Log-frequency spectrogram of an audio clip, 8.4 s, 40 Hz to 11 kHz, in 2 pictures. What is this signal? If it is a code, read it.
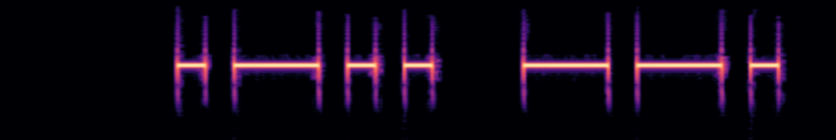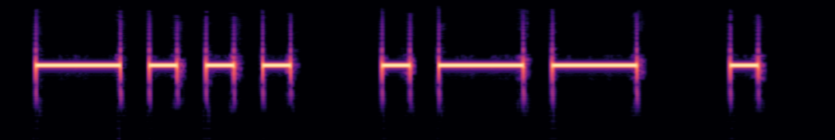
Morse code, heard as a keyed tone, about 8 wpm, 800 Hz. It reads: LGBWE
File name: LEZIONI / 7 GF9Z / 7 G 8wpm 3118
